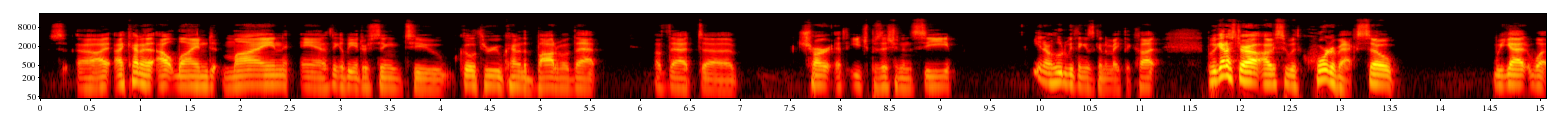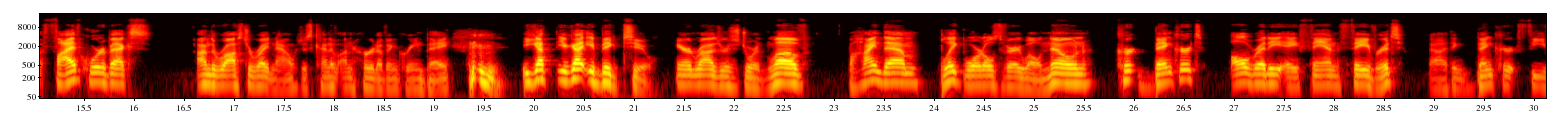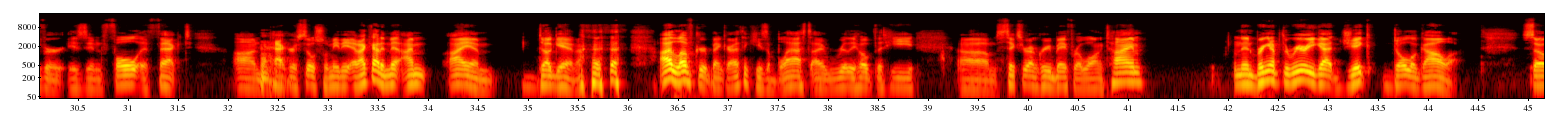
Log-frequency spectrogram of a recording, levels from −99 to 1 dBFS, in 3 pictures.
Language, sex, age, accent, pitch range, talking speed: English, male, 20-39, American, 105-135 Hz, 200 wpm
